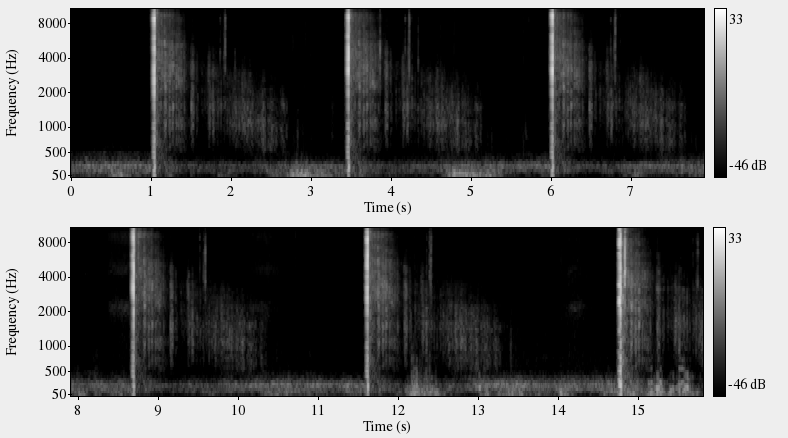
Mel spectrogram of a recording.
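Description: Rifle shots crack one after another outdoors, each echoing back off distant hills.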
